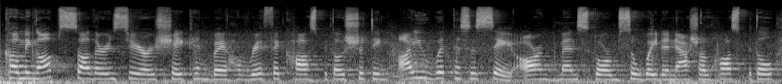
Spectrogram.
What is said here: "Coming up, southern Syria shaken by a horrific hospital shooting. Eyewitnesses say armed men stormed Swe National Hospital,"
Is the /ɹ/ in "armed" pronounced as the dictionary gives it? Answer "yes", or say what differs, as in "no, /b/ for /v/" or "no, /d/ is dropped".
yes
